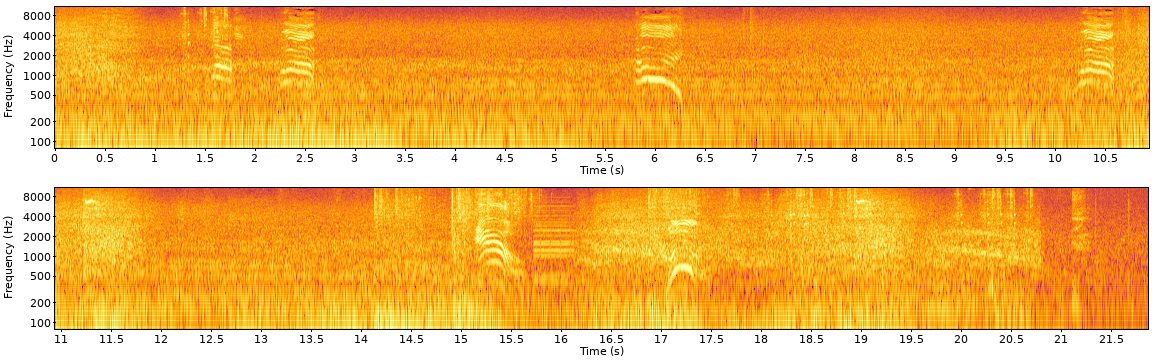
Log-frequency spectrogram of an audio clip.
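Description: A car engine roars steadily as a car speeds along.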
